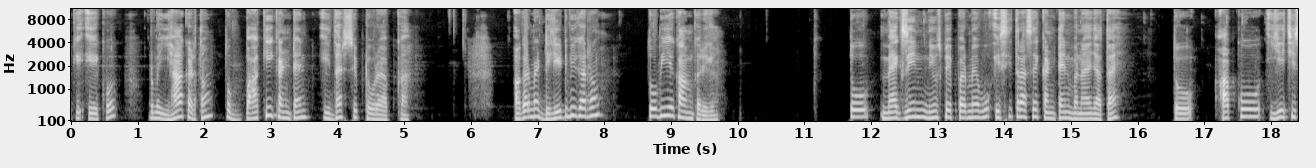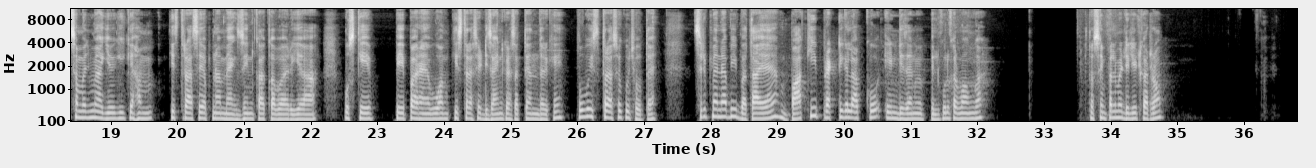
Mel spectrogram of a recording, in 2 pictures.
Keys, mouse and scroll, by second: 1.5 ctrl+v, 3.2-4.3 scroll up 1, 4.3-5.7 scroll down 1, 5.7-7.0 scroll up 1, 7.0-10.4 drag, 11.7 click, 12.6 z, 12.8-15.6 drag, 16.1-17.5 drag, 17.5 space, 17.6-20.3 drag, 27.1-36.3 drag, 36.3 right click.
